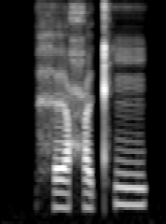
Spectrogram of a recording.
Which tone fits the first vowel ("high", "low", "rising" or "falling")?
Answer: low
